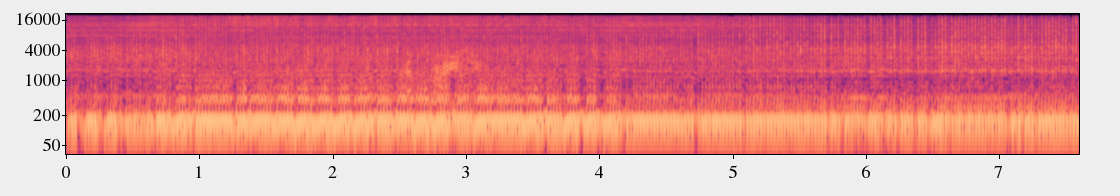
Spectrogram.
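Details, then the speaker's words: Triumph 955cc triple go-kart, abandoned and possibly sat outside, now running after electrical checks; deep even drone with small rev rises and falls, no knocks or rattles. Normal running and revving. "so this go-kart is still a complete mess but our Triumph 955 go-kart is a runner"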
